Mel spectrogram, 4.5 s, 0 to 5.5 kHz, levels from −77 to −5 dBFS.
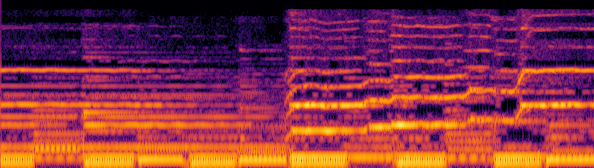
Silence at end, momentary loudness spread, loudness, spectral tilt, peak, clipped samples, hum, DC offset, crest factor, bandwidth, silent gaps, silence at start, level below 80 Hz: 0 s; 6 LU; -17 LUFS; -9.5 dB/octave; -2 dBFS; under 0.1%; none; under 0.1%; 14 dB; 5 kHz; none; 0 s; -22 dBFS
